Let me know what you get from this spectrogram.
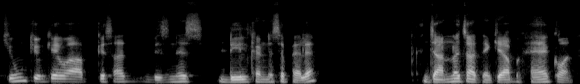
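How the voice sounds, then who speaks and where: A man talks through a business lesson over slides. His tone is conversational, moving from examples to asides as he explains each point. The voice is mid-pitched and recorded close and dry. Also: a little mellow, dry recording. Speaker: online business trainer.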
